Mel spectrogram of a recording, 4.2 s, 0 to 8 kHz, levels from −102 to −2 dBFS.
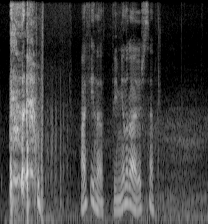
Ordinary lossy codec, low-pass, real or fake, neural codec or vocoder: none; none; real; none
